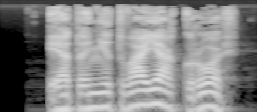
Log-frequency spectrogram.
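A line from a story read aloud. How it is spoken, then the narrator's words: Trembling voice. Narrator (Russian): дрожащим голосом озвучил он свою догадку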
